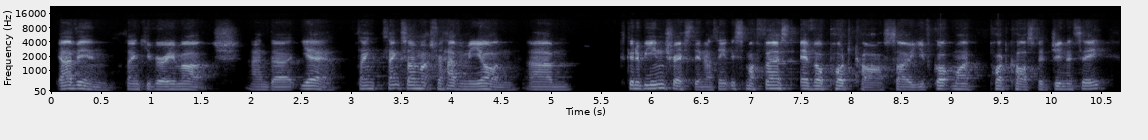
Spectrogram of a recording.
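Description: This is a man in his twenties from Essex, England, speaking with an Essex accent as a guest on a podcast; he works as a wealth manager. His voice is medium in pitch and his speed normal. His interview answers are casual and informal, with frequent hesitations and rephrasing.

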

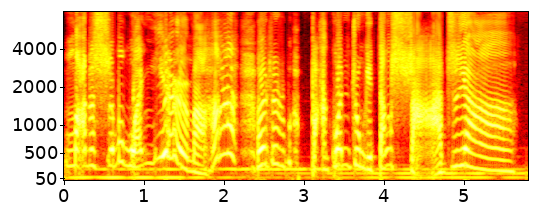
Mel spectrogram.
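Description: A man voicing an excitable old male school principal who scolds and exclaims in drawn-out phrases. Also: very high voice, soft background music, pitched above the performer's own voice, full character voice. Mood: ranting.

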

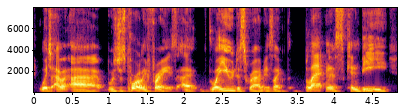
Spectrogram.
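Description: A man on a panel who talks haltingly, restarting often as he works out his question. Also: medium pitch, a bit bright. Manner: halting, many restarts and fillers while forming a question. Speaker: panel guest. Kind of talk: panel discussion.

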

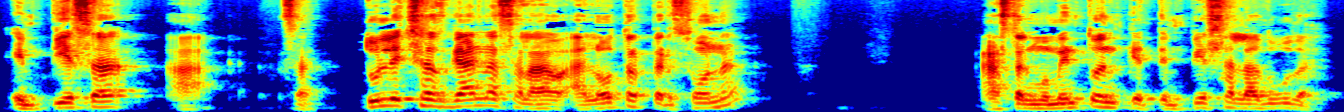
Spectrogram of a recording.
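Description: A man with a Mexican Spanish accent talks like an executive telling stories in an interview. He circles back, restarts sentences and adds asides as he goes, in a relaxed conversational way. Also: medium pitch, brisk, slightly rough. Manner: anecdotal, many restarts and asides. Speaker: business executive guest. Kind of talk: casual storytelling interview.

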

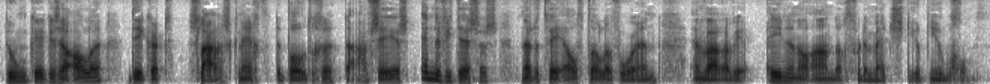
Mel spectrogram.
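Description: A man reading a children's story aloud in a lively, expressive way. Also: fairly low pitch, normal speed, no echo, clean studio sound. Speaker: narrator.

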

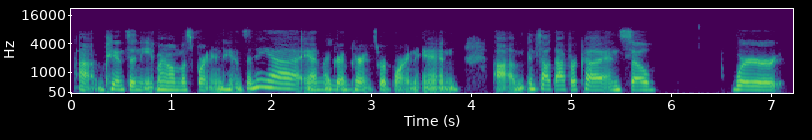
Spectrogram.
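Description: Husky woman host, dull dry sound. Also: medium pitch, normal speed, a little mellow, no room sound. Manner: chatty, frequent "like" and laughs. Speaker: podcast host. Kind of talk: casual interview.

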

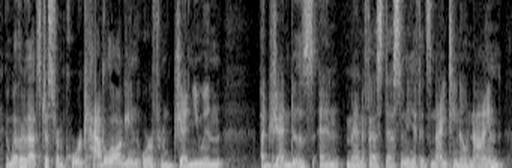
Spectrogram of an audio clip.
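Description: A man's voice: medium pitch, moderate pace. A man co-hosting a podcast, rambling through the topic and teasing his co-host in casual chat.

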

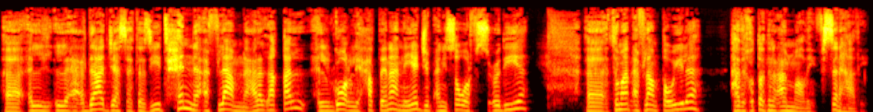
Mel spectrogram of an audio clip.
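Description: A man's voice: fairly high pitch, very fast, a bit bright, no echo, clean studio sound. A middle-aged man with a Saudi accent, explaining as a guest in a podcast interview, fluent and listing points with frequent hesitation sounds. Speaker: guest, head of a national film body.

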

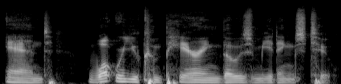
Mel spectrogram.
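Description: A man's voice: low-pitched, unhurried, dry recording, clean studio sound. A man hosting an investment podcast, asking brief, direct questions. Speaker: podcast host. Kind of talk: interview questions.

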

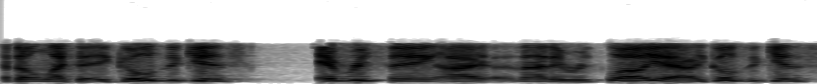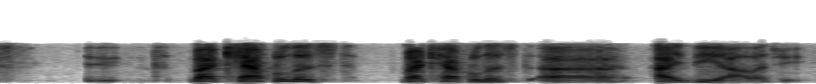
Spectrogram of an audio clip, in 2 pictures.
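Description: A man's voice: on the high side, fairly even intonation, fairly quick, gravelly, slightly rough. A man hosting a podcast in casual, conversational debate. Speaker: podcast host. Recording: thin phone-like radio sound.

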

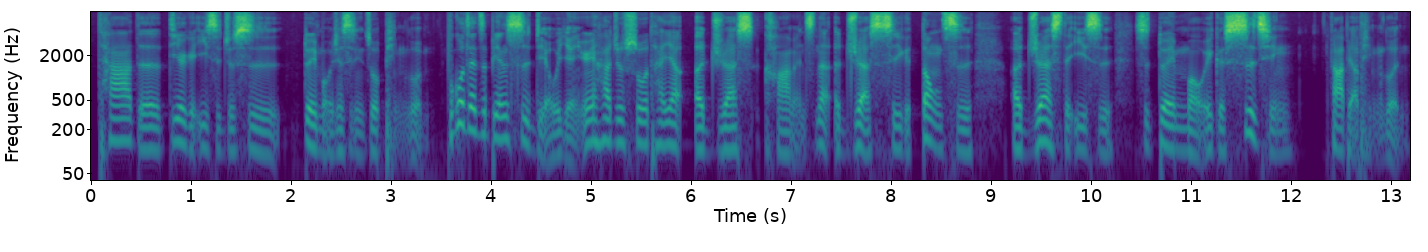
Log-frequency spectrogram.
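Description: A man's voice: on the low side, expressive, moderate pace, gravelly, dark tone, no room sound, studio quality. A middle-aged man, hosting a podcast English lesson and explaining patiently with fillers and self-corrections. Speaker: English teacher and podcast host.

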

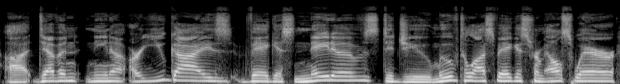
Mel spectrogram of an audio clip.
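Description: A man's voice: fairly high pitch, a little slow, no echo, studio quality. A man hosting a podcast interview over a video call, asking rambling questions with many restarts. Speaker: podcast host.

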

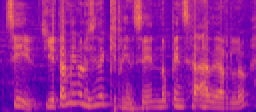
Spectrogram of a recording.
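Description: A man hosts a casual chat. He talks in an animated, slangy way and acts out what others say. Faint music plays behind him. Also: high voice, brisk.

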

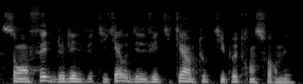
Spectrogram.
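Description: A man's voice: mid-range voice, expressive, quick pace, darkish tone. A man co-hosting a casual tech podcast, explaining things at length with frequent fillers and restarts. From Switzerland. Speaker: podcast co-host.

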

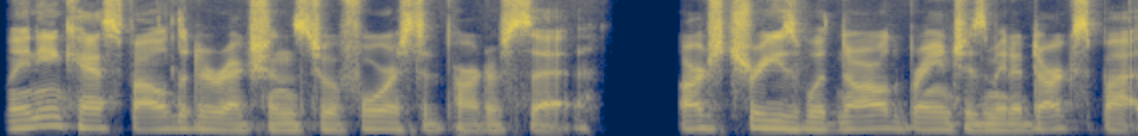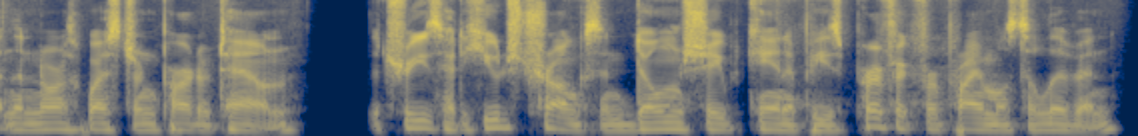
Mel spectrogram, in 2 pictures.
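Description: A man narrating a fantasy audiobook in a steady storytelling voice. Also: deep voice, normal speed.

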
